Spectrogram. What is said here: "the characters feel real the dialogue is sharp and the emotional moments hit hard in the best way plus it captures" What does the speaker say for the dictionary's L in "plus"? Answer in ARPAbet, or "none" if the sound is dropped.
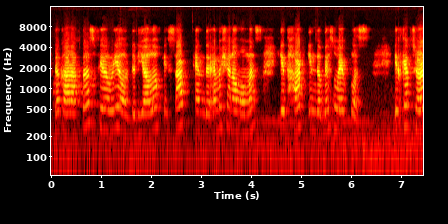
L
